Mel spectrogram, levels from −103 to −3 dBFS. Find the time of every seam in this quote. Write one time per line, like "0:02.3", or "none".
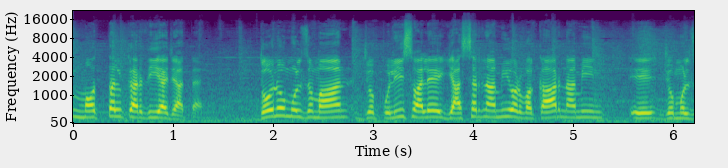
0:01.7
